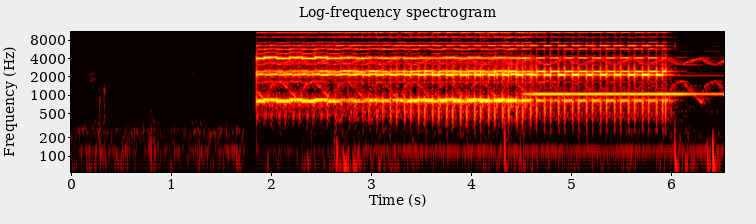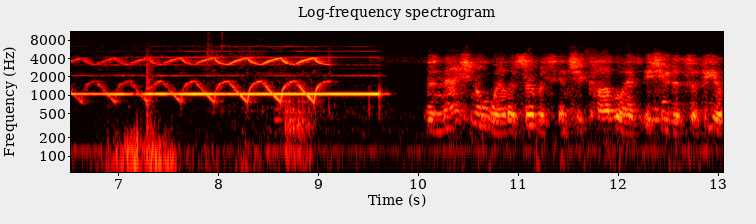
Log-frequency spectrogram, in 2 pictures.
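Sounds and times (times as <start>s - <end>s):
falling siren wail: 1.9s - 9.7s
pulsing electronic alarm: 1.9s - 9.7s
weather radio alarm tone: 1.9s - 9.7s.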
